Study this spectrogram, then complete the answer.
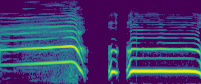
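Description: A hand-held screech owl call used to roost turkeys in the afternoon, mimicking a screech owl's scream: a loud, close, wavering whinny that drops off, then a short chirp, then another long sustained note.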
